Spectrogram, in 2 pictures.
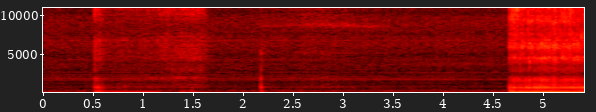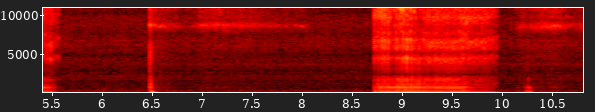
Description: Charlie jumped up on me, fell asleep on his back, and then started snoring so much he was waking himself up.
